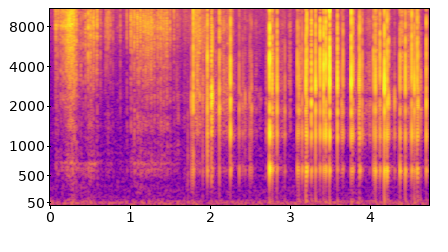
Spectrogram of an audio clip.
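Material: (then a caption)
Laminated cardboard. Long fingernails scratch and tap the glossy laminated cardboard cover of a popsicle-print spiral notebook held in one hand. A soft, bright scraping rustle fills the first couple of seconds. It gives way to quick, crisp clicking taps with a faint hollow tone around 600 Hz.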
